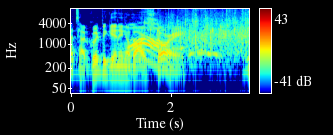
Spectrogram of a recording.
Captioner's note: audience applause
